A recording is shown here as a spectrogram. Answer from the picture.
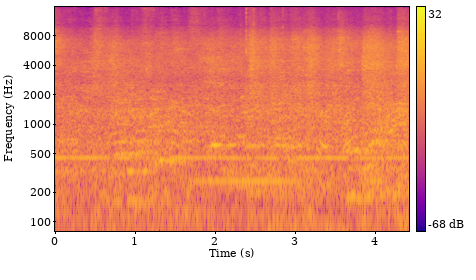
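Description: Indistinct chatter of many people in a large, busy hall, with a few steady held tones running under it.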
